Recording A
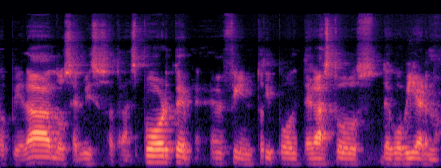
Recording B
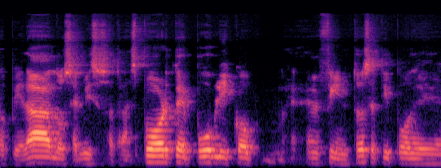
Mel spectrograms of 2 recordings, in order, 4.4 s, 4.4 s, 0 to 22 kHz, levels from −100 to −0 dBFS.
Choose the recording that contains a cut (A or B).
A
